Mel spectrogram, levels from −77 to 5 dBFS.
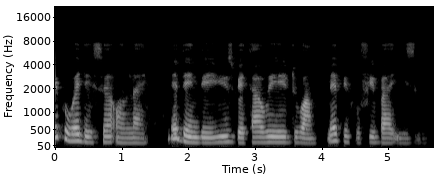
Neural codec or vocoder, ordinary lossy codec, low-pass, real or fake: none; none; none; real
